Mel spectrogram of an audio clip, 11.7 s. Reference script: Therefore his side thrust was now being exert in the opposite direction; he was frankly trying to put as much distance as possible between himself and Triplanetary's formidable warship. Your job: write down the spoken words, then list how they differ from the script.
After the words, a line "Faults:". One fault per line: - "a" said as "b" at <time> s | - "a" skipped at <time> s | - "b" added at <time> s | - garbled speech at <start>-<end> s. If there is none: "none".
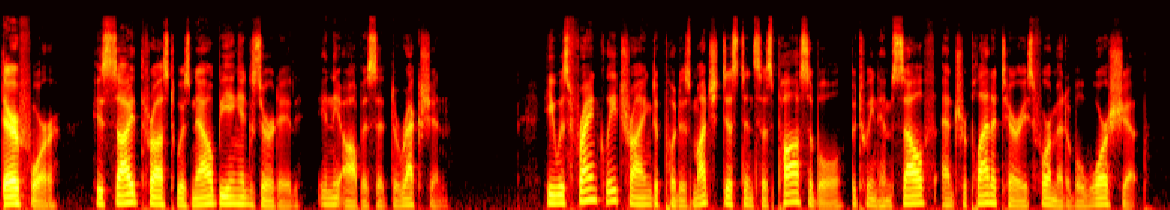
Therefore his side thrust was now being exerted in the opposite direction; he was frankly trying to put as much distance as possible between himself and Triplanetary's formidable warship.
Faults:
- "exert" said as "exerted" at 2.4 s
